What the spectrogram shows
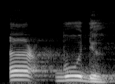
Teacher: huruf Ain sukun memiliki sifat tawasud Jangan samakan dengan Hamzah AUD ujungnya Kita pantulkan kuat karena ada huruf Dal yang mati di akhir kalimat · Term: qalqalah kubra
